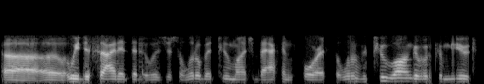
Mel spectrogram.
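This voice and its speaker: A man's voice: medium pitch, steady tone, fast, no echo. A man, a radio sports announcer, giving conversational interview answers as a guest over a narrow phone line.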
